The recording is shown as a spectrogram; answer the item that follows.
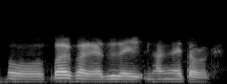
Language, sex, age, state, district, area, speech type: Manipuri, male, 18-30, Manipur, Churachandpur, rural, conversation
